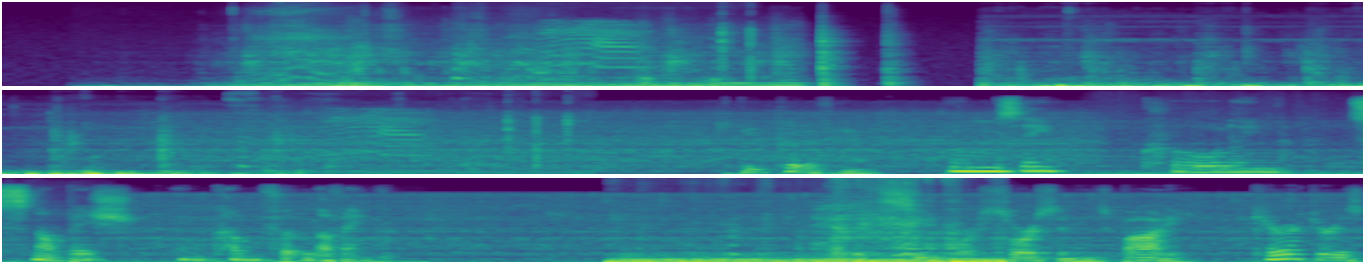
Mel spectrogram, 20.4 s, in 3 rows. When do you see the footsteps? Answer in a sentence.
The footsteps can be heard from 1.0 to 8.3 s.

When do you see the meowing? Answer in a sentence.
You can hear the meowing from 2.2 to 3.8 s, from 8.0 to 9.8 s and from 17.2 to 18.1 s.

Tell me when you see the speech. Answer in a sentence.
You can hear the speech from 10.4 to 15.8 s and from 17.6 to 20.3 s.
